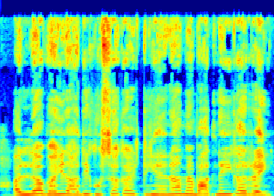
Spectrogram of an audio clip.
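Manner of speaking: high, loud whining refusal; whiny protest. Acted. Sister refusing to talk to grandma, whining protest. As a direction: beg off like a sulky sister.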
